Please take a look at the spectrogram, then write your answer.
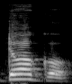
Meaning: small
- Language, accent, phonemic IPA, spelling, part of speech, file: Swahili, Kenya, /ˈɗɔ.ɠɔ/, dogo, adjective, Sw-ke-dogo.flac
